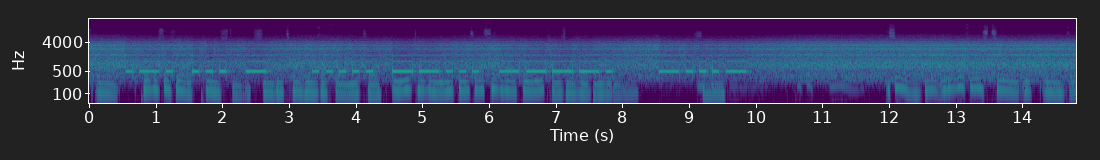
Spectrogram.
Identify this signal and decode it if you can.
Morse code, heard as a keyed tone, machine-sent, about 12 wpm, 500 Hz, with radio static, room echo and speech in English. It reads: RST 579 <BT>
